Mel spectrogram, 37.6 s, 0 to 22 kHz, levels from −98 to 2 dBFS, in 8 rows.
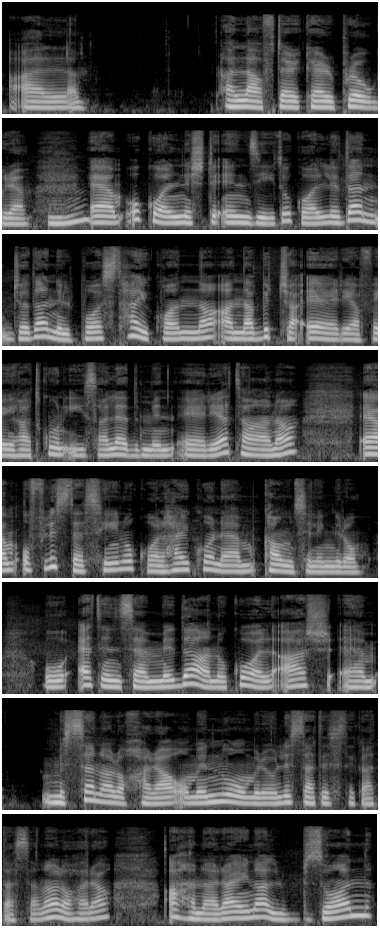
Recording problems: wrong speed, natural pitch; too slow; 0.6 times normal speed

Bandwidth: 14.5 kHz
